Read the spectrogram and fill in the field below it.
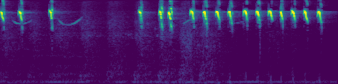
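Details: Sunbird known locally as kolibri wulung singing vigorously, meant to stimulate young birds: a few scattered high ticks and a soft downslurred whistle, then a quickening series of sharp, very high chips.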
